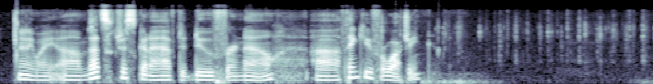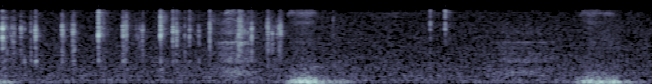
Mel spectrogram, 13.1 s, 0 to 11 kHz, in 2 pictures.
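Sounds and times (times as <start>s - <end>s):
typing on computer keyboard: 3.6s - 9.4s.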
